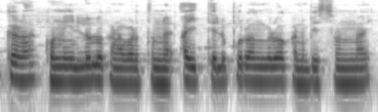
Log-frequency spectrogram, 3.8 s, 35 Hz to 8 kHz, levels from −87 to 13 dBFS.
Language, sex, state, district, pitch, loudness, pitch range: Telugu, male, Telangana, Mahabubabad, 155 Hz, -17 LUFS, 150-160 Hz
